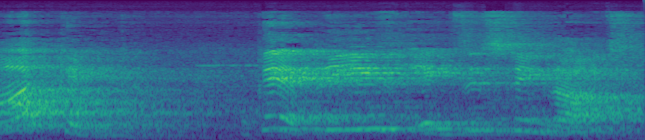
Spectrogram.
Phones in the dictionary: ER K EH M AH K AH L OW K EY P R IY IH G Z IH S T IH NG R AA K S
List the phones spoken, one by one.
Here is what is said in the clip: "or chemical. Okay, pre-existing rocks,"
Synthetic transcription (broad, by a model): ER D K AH N OW K EY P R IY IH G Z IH S T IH NG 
